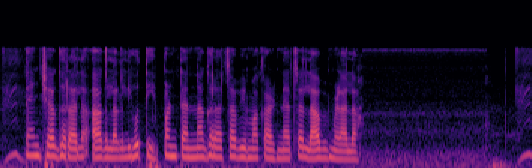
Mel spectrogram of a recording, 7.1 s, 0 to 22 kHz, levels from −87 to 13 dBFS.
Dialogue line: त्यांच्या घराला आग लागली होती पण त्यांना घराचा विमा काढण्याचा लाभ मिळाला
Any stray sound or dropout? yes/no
no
